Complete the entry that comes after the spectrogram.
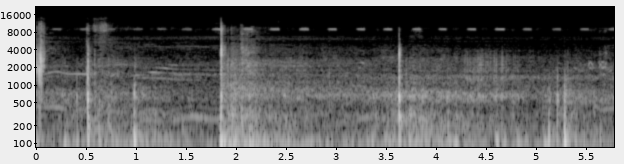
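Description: Aerial firework shells bursting: about six sharp bangs at uneven intervals, the loudest about two seconds in, over a low rumble.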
